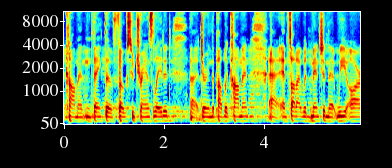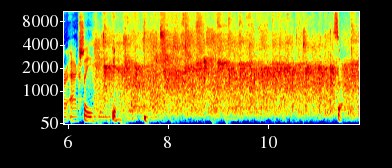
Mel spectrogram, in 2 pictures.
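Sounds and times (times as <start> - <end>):
speech: 0.1 - 7.4, 11.4 - 11.6
audience applause at a city council meeting in Santa Rosa: 6.4 - 11.8.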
